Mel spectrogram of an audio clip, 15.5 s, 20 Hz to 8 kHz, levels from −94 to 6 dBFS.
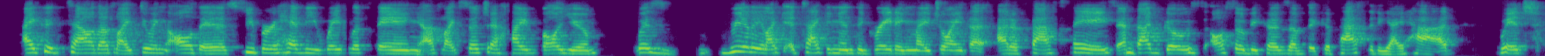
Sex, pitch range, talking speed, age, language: female, 180-225 Hz, 160 wpm, 20-39, English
